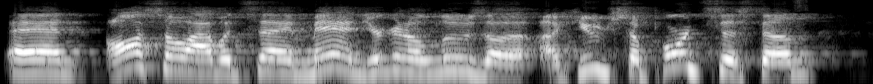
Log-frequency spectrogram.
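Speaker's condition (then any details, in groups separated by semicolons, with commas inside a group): No condition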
